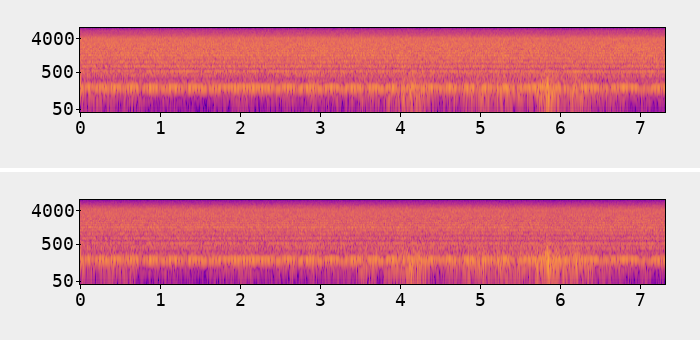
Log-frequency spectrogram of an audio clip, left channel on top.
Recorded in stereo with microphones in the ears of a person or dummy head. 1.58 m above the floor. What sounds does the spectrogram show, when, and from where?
0.0 s a drone: 30° left (ahead or behind)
